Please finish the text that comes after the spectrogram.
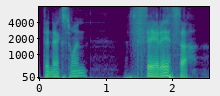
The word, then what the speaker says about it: cereza: The next one, cereza, with a TH sound, cereza. If you're from the south of Spain, from the Canary Islands, from Mexico, from Peru, it's going to be cereza.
